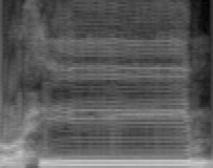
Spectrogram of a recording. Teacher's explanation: اس کو پڑھیں گے رحیم, تھوڑا کھینچ کے اس دو پیش کو ساکن کریں گے, یہاں مد عارض قاعدہ لگے گا.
